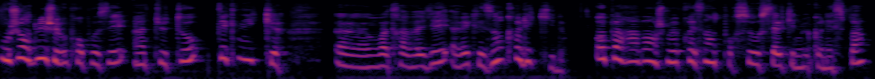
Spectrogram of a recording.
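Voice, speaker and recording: A woman with a cold talks through a crafting tutorial, slipping in little fillers as she works. Her voice is husky and slightly high. The recording is dull and lo-fi. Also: animated, brisk, mellow. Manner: chatty, fillers like "hop" and "euh" while working. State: has a cold, coughing. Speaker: crafting demonstrator.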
